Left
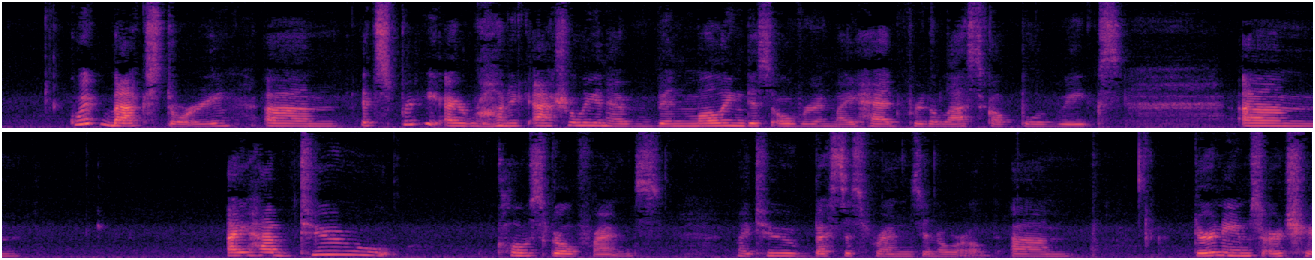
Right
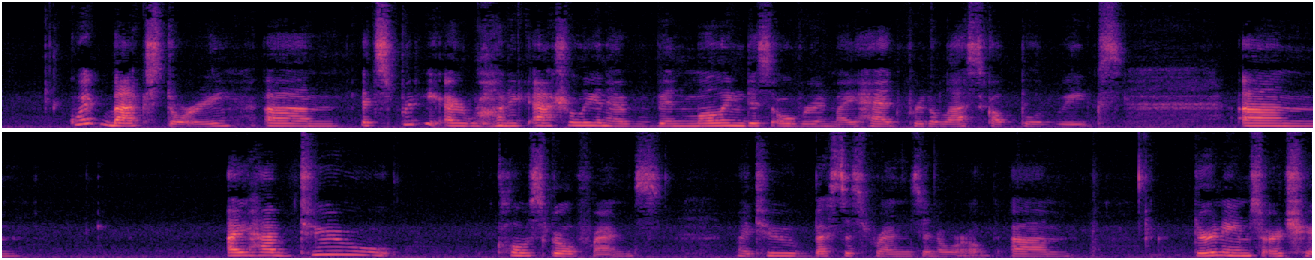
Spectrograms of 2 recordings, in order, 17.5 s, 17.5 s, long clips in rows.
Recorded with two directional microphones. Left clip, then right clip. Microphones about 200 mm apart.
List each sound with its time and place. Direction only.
0.5 s a woman's voice: 10° left (ahead or behind)
10.2 s a woman's voice: 10° left (ahead or behind)
12.0 s a woman's voice: 5° left (ahead or behind)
